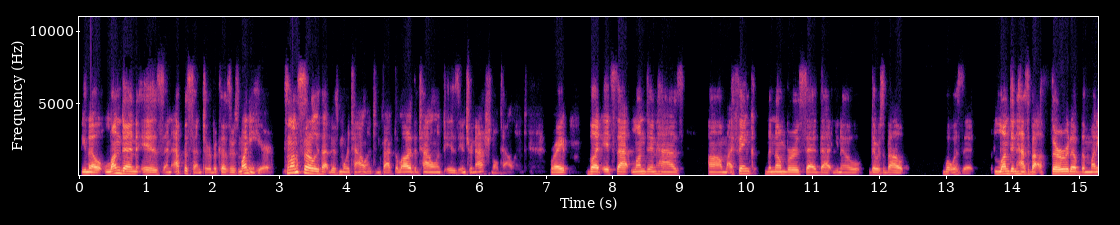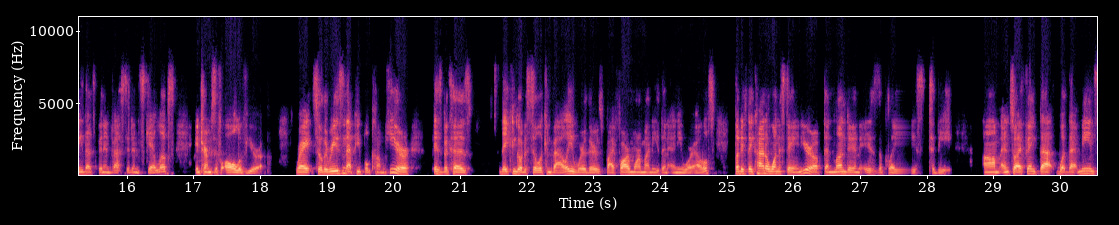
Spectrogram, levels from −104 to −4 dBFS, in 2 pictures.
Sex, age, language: male, 30-49, English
